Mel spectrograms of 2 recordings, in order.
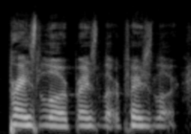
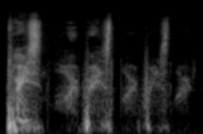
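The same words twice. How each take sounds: First: Wholehearted praise. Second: Whispered, fading away to nothing; half-hearted whisper. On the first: Teen showing how she should have praised, wholeheartedly. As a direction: say it like you mean it. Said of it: "I should have been like". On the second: Teen showing her half-hearted worship, whispered and fading. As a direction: mumble it without any heart. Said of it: "But it wasn't like". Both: Shown as a demonstration.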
